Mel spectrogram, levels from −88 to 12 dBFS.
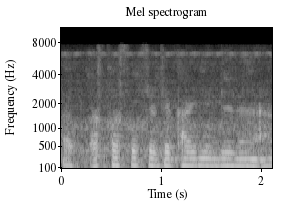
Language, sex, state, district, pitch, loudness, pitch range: Hindi, male, Bihar, Katihar, 125 Hz, -16 LUFS, 120-125 Hz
